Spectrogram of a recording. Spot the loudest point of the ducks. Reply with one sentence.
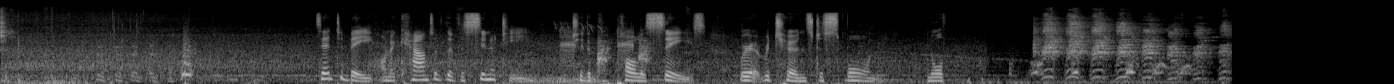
The loudest moment of the ducks is at 11 seconds.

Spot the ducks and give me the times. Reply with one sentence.
The ducks can be heard from 0.0 to 1.8 s, from 5.5 to 6.3 s and from 10.3 to 12.3 s.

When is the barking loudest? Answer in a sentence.
The volume of the barking peaks at 2 seconds.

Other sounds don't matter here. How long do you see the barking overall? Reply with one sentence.
You can hear the barking for 4 seconds altogether.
